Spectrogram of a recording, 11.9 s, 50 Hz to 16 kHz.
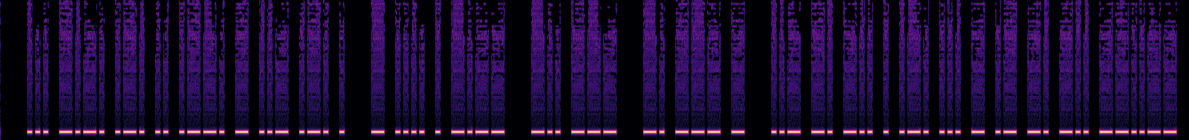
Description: Morse code, heard as a keyed tone, about 30 wpm, 1000 Hz. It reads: SCRIPTURE THEY DO NOT UNDERSTAND,
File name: qotdfiles / 30wpm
